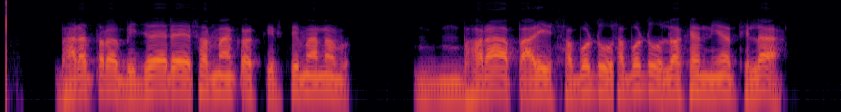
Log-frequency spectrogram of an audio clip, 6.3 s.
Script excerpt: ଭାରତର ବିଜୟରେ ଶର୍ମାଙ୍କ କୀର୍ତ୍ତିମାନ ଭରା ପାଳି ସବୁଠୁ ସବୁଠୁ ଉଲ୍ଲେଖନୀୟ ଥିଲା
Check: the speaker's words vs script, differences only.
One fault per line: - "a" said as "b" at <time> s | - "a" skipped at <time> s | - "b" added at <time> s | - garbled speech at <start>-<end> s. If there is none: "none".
none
